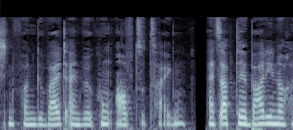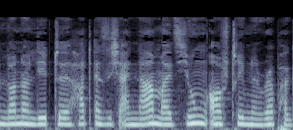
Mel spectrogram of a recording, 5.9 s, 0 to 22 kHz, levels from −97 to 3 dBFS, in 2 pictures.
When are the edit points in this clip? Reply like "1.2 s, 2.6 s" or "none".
none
